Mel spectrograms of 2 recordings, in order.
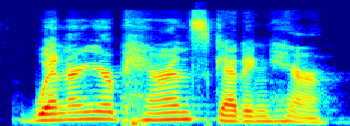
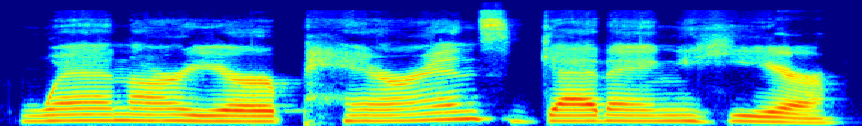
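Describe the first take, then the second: First: The sentence is said quickly, at natural speed. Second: The sentence is said slowly and carefully. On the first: "That's how I would say it fast" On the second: "let me say it slow"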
